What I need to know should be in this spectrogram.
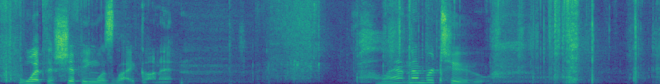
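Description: Cardboard rustles and scrapes.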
